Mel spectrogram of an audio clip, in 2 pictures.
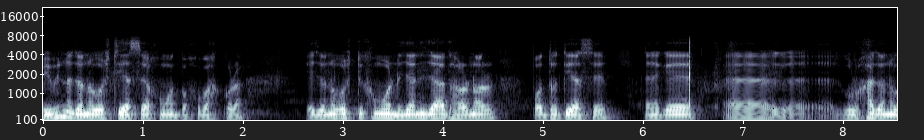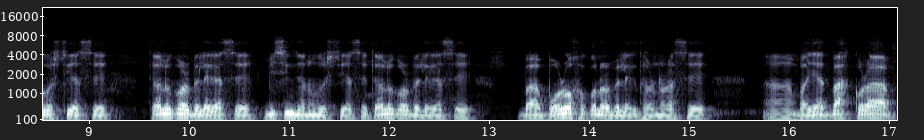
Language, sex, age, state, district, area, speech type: Assamese, male, 60+, Assam, Biswanath, rural, spontaneous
